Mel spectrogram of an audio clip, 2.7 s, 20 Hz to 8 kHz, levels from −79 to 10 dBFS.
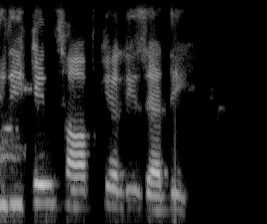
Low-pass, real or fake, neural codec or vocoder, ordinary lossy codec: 7.2 kHz; real; none; Opus, 32 kbps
